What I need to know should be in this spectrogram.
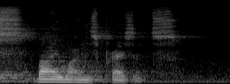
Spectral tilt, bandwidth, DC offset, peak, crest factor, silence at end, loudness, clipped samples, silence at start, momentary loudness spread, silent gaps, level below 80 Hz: -4.5 dB/octave; 16 kHz; under 0.1%; -14 dBFS; 18 dB; 0.35 s; -32 LUFS; under 0.1%; 0 s; 12 LU; none; -70 dBFS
